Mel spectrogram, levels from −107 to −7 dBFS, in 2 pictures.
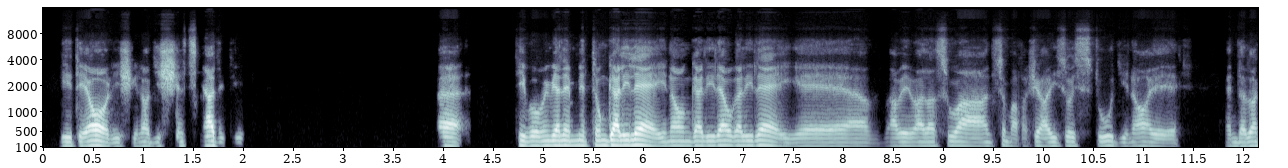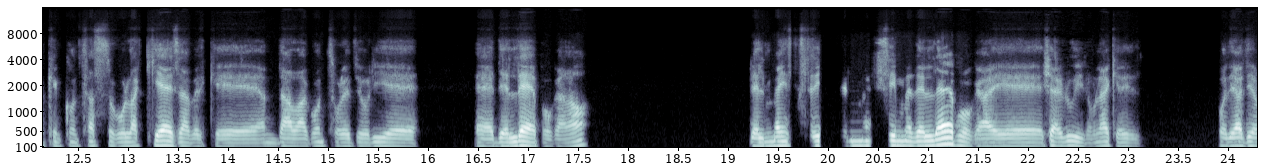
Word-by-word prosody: di 115 0 -2
teorici, 115 -3 +4
no. 110 0 -5
Di 105 - -14
scienziati 115 0 +2
ti 110 - -15 2.0
Eh. 115 -2 +3 0.5
Tipo 120 -2 +1
mi 125 +1 +1
viene 130 0 +5
in 125 - 0
mente 130 -1 -2
un 130 - +2
Galilei, 130 -4 +7
no, 120 +1 0
un 120 - -6
Galileo 125 +2 +1
Galilei, 125 -4 0
che 105 0 -4
av 105 -1 -6
aveva 110 0 -4
la 115 0 -3
sua 110 -3 -2
insomma 110 -1 -11
faceva 110 0 -5
i 110 - -5
suoi 115 +2 -7
studi, 115 -2 -7
no, 110 +2 -6
e 100 -2 -7 0.4
è - - -22
andato 110 +2 -4
anche 115 0 -6
in 105 - -10
contrasto 115 +2 -8
con 110 +1 -3
la 110 -2 -2
chiesa 115 -3 +2
perché 100 0 -5
andava 105 0 -3
contro 110 0 -9
le 105 0 -3
teorie, 105 -1 -4 0.5
ehm, 100 -1 -3
dell'epoca, 110 -2 +2
no? 110 - -2 1.6
Del 110 -1 0
mainstream 120 +1 -1 0.2
del 120 - -5
mainstream 125 0 0
dell'epoca, 120 -5 +6
ehm, 105 0 -1
cioè 110 - 0
lui 120 -2 -2
non 100 +3 -10
è 115 - 0
che 105 -3 -9 0.7
poteva 115 0 +1
dire 115 0 -2
110 Hz, 145 wpm, -22 LUFS, 105-120 Hz, 2.0 s, Galilei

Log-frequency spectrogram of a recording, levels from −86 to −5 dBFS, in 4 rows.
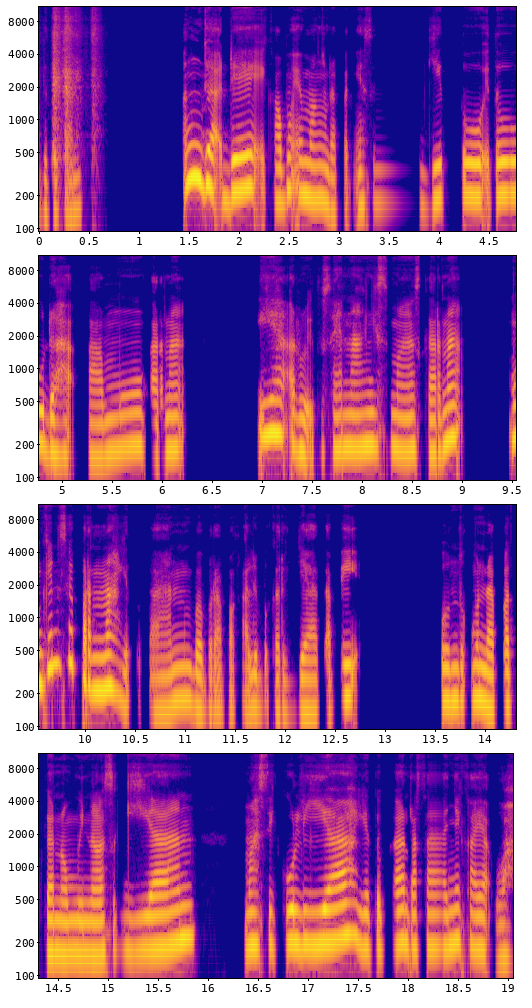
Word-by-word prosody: gitu 140 - -7
kan. 140 - -5 1.0
"Enggak 260 -7 +5
dek, 225 +4 +4
kamu 180 +5 -2
emang 190 -2 +1
dapetnya 150 +3 -8
segitu 175 +3 -4
itu 200 - -2 0.2
udah 170 -2 0
hak - - -27
kamu 175 +5 -2
karena" 165 +3 -1 0.8
iya 250 0 +4
aduh 175 -4 0
itu - - -16
saya 180 +2 -4
nangis 195 +1 -1
Mas, 180 -1 0
karena 190 +8 +2 0.5
mungkin 290 +12 +2
saya 385 0 -1
pernah 225 -5 +4
gitu 170 -5 -8
kan 160 +5 -2
beberapa 75 - -4
kali 150 - -4
bekerja, 135 0 -4
tapi 185 0 -3 0.8
untuk 170 0 0
mendapatkan 160 -1 +1
nominal 160 0 +2
sekian, 180 +6 +2 0.5
masih 190 +1 -1
kuliah 200 +3 +4
gitu 185 -2 -2
kan, 195 +2 0
rasanya 180 +2 -1
kayak 175 -2 -1
wah, 145 0 -5
180 Hz, 125 wpm, -20 LUFS, 165-200 Hz, 1.0 s, Enggak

